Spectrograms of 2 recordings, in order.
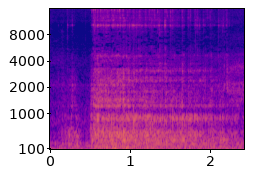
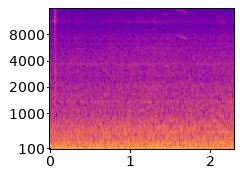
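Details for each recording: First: Big rig belt tensioner, removed after belt screeching when the fan clutch engaged at higher rpm: hand-spun pulley gives a dry, gritty rasping whir instead of a smooth spin; worn tensioner pulley bearing, tensioner also losing tension. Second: Big rig driving about 66–67 mph at about 1400 rpm with fan clutch engaged, after new belt tensioner (belt, two idlers, fan clutch previously replaced for screech): deep even road and engine rumble, no squeal or chirp; belt drive fixed.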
